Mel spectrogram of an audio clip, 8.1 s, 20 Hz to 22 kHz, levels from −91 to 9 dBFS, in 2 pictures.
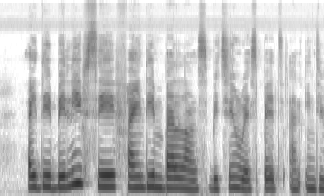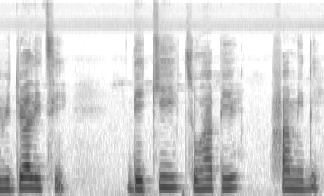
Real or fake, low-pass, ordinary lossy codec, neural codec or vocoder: real; none; none; none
